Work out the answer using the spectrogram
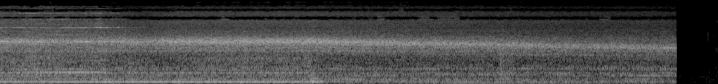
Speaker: so the noise levels varied a little bit but the peak really was about 3 DB difference between 80 and 83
